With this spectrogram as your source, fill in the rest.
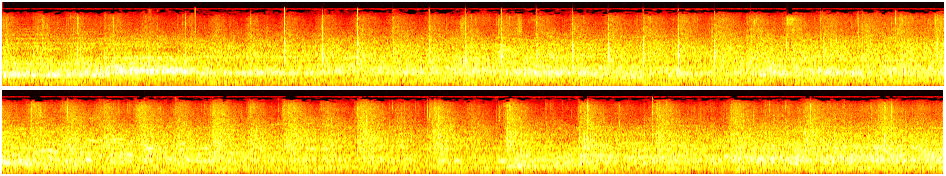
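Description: A huge stadium crowd chants and sings loudly in unison.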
